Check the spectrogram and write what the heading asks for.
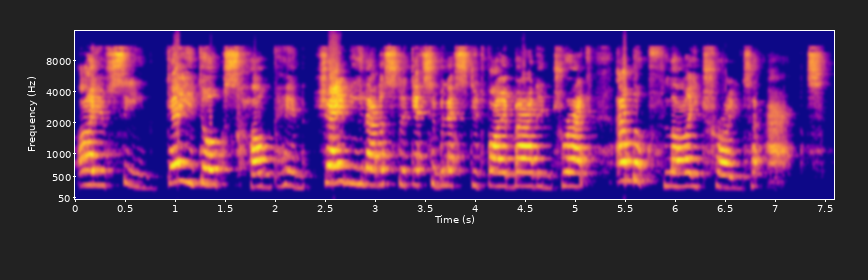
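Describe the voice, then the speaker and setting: A woman's voice: sits high, a little slow, few pauses, a bit bright, reverberant. A woman hosting a comedic film review show, delivering scripted commentary in a sarcastic, theatrical, mock-dramatic way.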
